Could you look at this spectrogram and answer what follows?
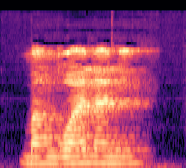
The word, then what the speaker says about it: Mangwanani: So how do you say good morning in Shona? – Mangwanani. – Mangwanani? – Yes. – Mangwanani? – Yep. – Okay. – You got it. – Mangwanani.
